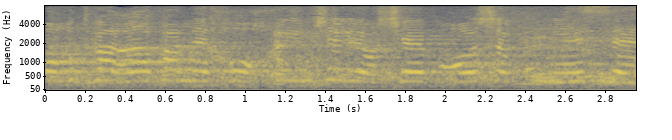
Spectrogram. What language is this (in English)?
Hebrew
